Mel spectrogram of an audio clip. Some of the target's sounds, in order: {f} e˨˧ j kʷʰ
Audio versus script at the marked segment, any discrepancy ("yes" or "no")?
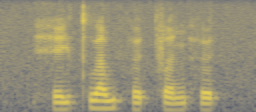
yes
